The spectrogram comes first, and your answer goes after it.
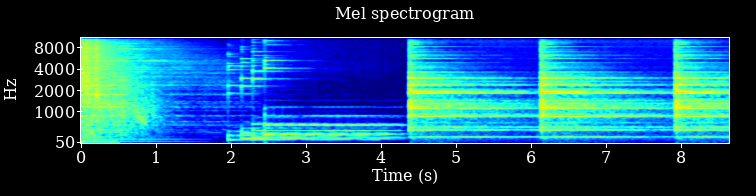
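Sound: church bell ringing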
